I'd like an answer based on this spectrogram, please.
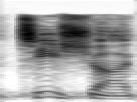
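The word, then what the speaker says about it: Taoiseach: Biden meets today with the t-shock you got that everyone got the pronouncer that's the Irish Prime Minister makes the annual visit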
